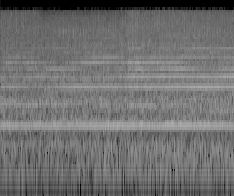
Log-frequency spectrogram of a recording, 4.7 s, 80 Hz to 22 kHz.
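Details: Mk1 Golf Cabriolet Clipper, noise seemingly from rear of engine bay: steady high whine with several even tones over a quiet engine at constant speed; source not yet identified.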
